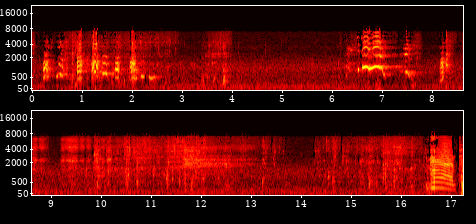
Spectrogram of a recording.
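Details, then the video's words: Pit Bull named Jayde in a creek, digging for a rock and making funny noises: bursts of high squeaky whines, a wavering cry midway and a long rising whine at the end, amid splashing and laughter. "Pitbull making funny noises in the creek"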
